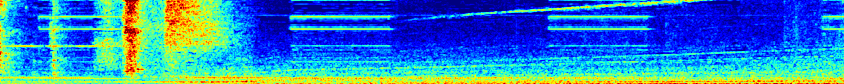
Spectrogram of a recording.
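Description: A diesel city bus engine revs up as the bus pulls away.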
